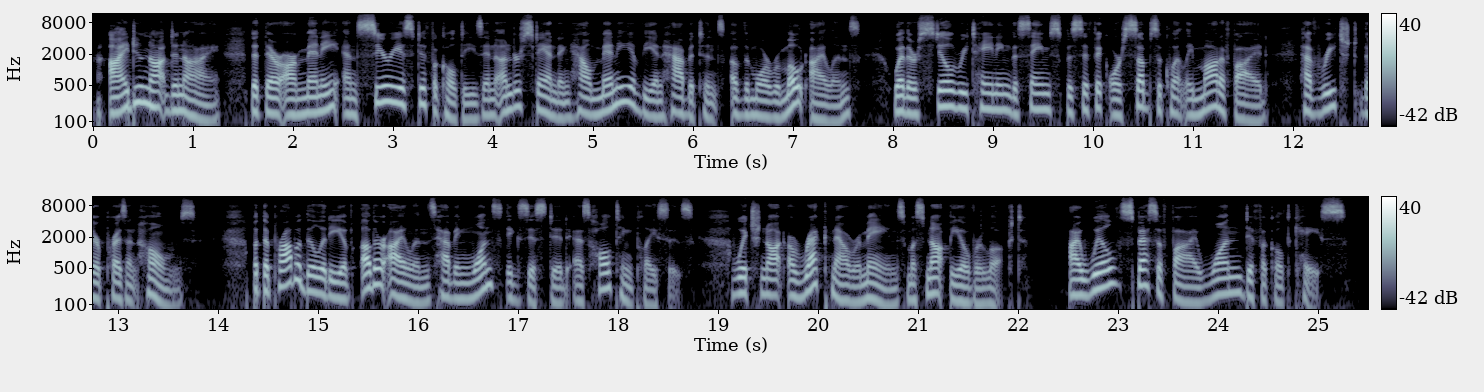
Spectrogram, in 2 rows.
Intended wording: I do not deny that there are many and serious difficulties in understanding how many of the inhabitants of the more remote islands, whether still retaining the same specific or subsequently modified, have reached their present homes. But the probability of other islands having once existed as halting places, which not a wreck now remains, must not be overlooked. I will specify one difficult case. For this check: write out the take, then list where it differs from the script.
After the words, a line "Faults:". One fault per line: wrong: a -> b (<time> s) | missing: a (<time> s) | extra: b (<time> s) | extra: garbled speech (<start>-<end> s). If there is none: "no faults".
I do not deny that there are many and serious difficulties in understanding how many of the inhabitants of the more remote islands, whether still retaining the same specific or subsequently modified, have reached their present homes. But the probability of other islands having once existed as halting places, which not a wreck now remains, must not be overlooked. I will specify one difficult case.
Faults:
no faults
